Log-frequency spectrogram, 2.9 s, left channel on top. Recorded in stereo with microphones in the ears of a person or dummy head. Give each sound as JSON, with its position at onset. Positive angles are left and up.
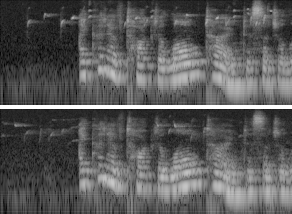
{"t": 0.8, "sound": "a woman speaking", "side_deg": -10, "distance_m": 0.8}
